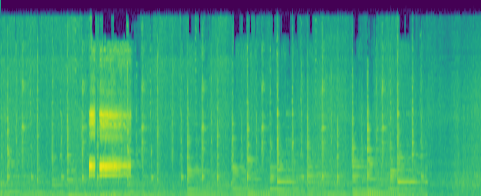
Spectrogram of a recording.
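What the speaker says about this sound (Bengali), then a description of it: "কিন্তু বাতাসের বেগটা অনেক বেশি।" Strong storm wind roars steadily across the Padma riverbank where fishing trawlers and boats are tied up, a dense, continuous rushing buffeting the microphone for the whole stretch, with no voices.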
